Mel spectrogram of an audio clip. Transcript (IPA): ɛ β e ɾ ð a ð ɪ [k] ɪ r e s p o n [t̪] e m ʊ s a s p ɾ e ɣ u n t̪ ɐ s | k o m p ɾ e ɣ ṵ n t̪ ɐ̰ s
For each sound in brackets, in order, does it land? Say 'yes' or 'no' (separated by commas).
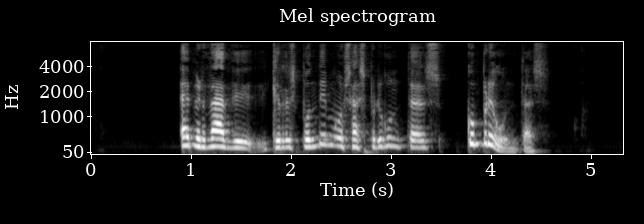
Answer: yes, no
